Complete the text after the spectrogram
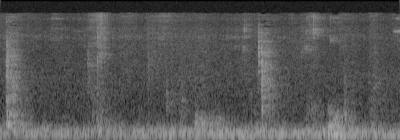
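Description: Footsteps thud on a wooden floor in a large echoing room.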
